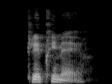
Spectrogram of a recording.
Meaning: primary key
- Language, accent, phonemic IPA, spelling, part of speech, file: French, France, /kle pʁi.mɛʁ/, clé primaire, noun, LL-Q150 (fra)-clé primaire.wav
